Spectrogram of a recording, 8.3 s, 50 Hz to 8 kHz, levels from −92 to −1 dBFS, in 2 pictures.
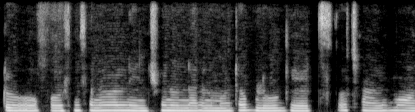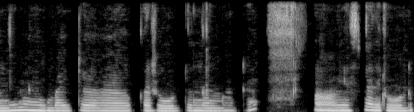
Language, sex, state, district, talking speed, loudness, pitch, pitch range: Telugu, female, Andhra Pradesh, Chittoor, 115 wpm, -20 LUFS, 185 Hz, 180-190 Hz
